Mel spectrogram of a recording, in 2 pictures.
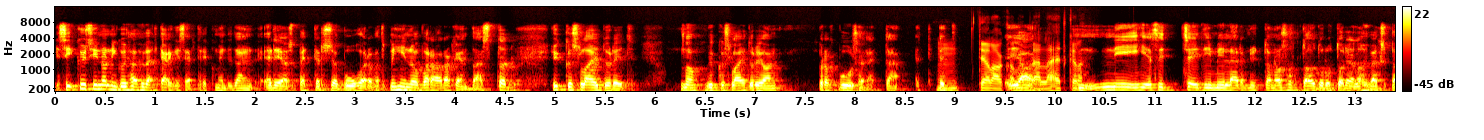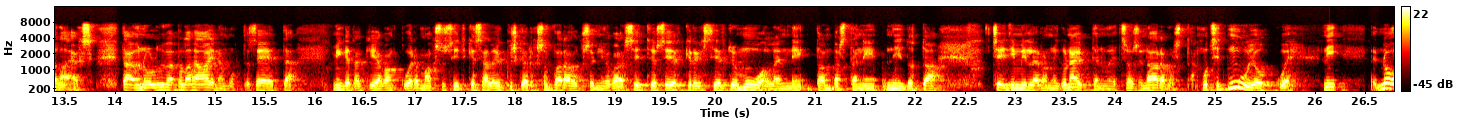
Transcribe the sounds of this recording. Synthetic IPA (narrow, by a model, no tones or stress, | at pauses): siːkylsiːnoniːŋkoihɑhyʋæt̪kærkisent̪ːrit̪̚kument̪it̪æːnḛrilɑispet̪ːersøpuːhorʋɑt̪mihineoʋʋɑɾɑrɑkent̪ɑ̰ːsi̥t̪ːonykːøslɑit̪urit̪ | noykːøslɑit̪urion | prokbuːsenḛt̪ːæet̪et̪t̪elkjɑːhet̪keniːjɑsit̪t͡ʃeit̪imilːernyt̪ːonosot̪ːɑut̪unut̪t̪odelːɑhyʋækspelɑ̰jɑ̰kst̪ɑionolːuhyʋæpelɑjɑɑinɑmut̪ːɑseet̪ːæ | miŋkæt̪ɑkiɑʋɑŋkːuermɑksusiːt̪kesælːæykːøskerokseʋʋɑrɑuksenjokɑsit̪jossirkirkessiːrt̪yːmuːɑlːennit̪ɑmpɑst̪ɑniniːnt̪ot̪ɑt͡ʃeit̪imilːeronniːŋkunæyt̪ːænyet̪seonsenɑrʋost̪ɑ̥mut̪sit̪muːjoukːue | ni | no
